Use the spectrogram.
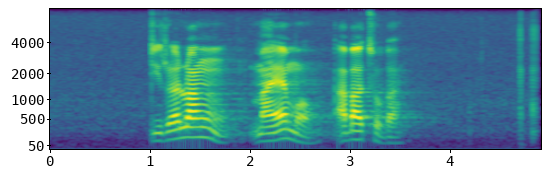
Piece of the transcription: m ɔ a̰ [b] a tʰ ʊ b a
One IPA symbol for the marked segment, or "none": b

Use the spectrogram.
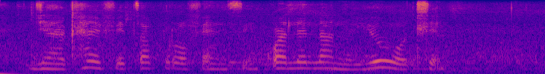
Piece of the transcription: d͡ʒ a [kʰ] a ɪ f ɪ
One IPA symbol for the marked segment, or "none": kʰ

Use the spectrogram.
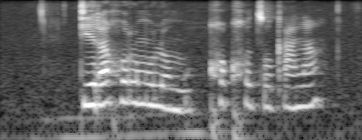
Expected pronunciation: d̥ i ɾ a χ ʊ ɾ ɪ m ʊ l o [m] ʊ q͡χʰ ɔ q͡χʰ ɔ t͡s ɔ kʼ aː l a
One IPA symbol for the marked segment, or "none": m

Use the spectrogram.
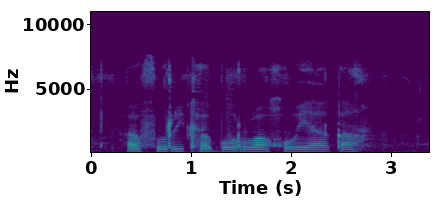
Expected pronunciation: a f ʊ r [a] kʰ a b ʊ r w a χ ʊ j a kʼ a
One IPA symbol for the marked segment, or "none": i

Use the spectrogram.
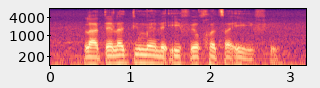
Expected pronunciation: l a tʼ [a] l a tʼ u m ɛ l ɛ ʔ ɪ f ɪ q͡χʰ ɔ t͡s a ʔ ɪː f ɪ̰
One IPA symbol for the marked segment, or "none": ɛ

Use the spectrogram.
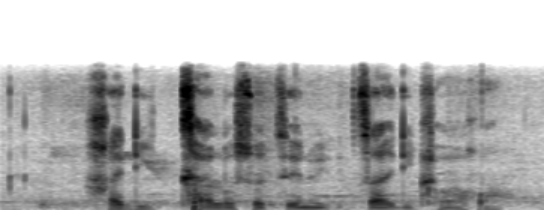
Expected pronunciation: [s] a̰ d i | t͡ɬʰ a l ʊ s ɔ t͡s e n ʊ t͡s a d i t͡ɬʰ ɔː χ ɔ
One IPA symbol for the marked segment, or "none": χ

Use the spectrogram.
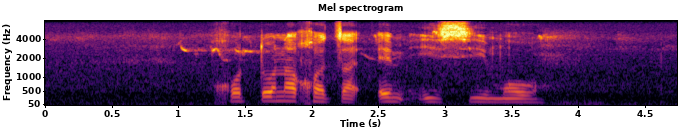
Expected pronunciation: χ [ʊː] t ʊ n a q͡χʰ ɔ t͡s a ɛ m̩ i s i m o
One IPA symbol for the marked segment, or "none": ʊ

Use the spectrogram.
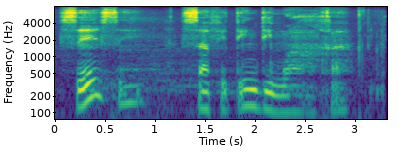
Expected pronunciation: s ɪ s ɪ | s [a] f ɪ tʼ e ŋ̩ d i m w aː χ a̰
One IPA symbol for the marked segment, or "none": a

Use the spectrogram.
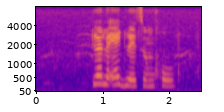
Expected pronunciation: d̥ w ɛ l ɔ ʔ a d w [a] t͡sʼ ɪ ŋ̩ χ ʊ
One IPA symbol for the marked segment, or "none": e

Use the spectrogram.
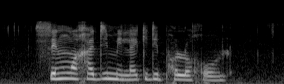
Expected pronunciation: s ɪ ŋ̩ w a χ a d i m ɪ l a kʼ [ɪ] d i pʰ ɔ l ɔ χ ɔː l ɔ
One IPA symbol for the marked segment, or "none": ɪ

